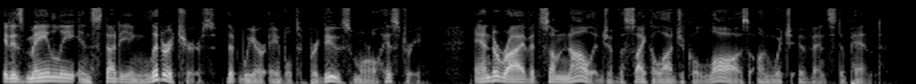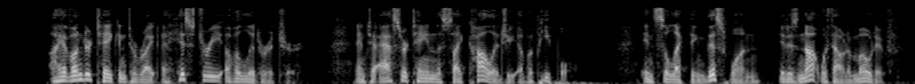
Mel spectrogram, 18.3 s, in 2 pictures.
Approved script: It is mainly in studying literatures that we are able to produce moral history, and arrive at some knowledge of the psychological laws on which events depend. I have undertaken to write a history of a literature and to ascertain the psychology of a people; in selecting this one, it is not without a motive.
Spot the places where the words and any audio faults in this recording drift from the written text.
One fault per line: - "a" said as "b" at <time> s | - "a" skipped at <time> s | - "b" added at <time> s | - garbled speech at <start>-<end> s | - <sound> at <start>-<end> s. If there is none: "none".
none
